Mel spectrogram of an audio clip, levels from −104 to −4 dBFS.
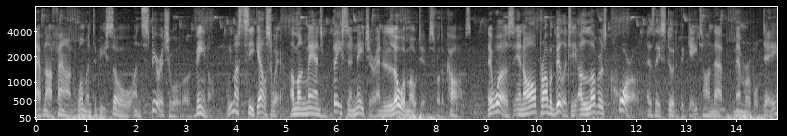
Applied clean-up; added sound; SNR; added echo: none; Bird; 10 dB; none.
